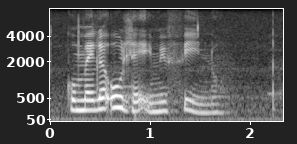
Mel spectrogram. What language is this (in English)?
Swati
